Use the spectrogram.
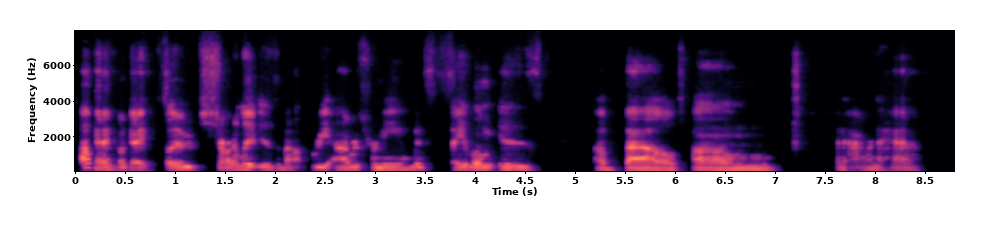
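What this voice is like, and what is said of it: North Carolina Southern accent. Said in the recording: “I'm in North Carolina. ... If you couldn't tell by the accent, it sounds like cornbread.”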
